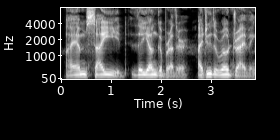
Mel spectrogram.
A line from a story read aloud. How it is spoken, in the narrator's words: he said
